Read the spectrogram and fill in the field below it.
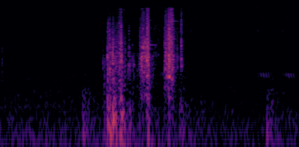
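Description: A rifle clatters and rattles as it is handled.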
